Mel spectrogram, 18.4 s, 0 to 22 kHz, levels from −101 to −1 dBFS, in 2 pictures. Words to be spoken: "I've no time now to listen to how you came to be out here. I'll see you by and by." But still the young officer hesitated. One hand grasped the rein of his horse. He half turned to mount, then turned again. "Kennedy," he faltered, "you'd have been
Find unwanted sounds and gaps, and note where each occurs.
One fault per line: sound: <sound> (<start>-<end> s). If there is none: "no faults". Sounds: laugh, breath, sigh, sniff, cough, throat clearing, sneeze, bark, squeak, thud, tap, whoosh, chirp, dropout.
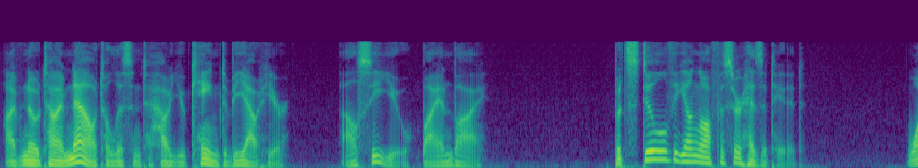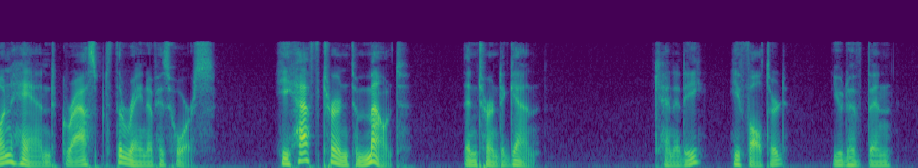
no faults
